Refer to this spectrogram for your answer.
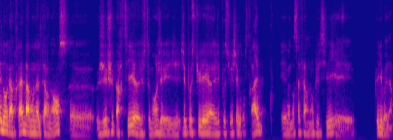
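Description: Somewhat breathy and dark, mellow in tone, a man speaks at a fairly quick pace with a fairly low pitch. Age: 20s. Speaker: growth marketing coach. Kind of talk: casual interview.

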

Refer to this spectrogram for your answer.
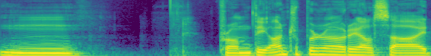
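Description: With a Finnish accent, a man speaks in a medium pitch and a dark, mellow tone. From Finland. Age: 40s. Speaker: entrepreneurship lecturer and coach. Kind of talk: podcast interview. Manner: halting.

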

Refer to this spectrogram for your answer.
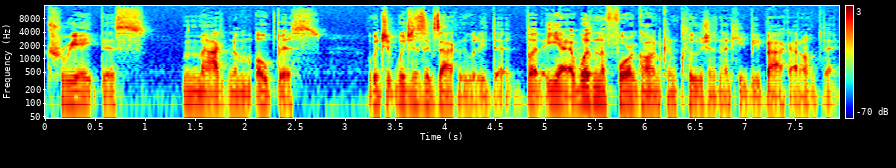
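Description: On a very clean recording with a silent background, a man with an American accent speaks in a very deep, low pitch with vocal fry and ordinary pitch variation. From US suburbs. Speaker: podcast co-host. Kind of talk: casual chat.

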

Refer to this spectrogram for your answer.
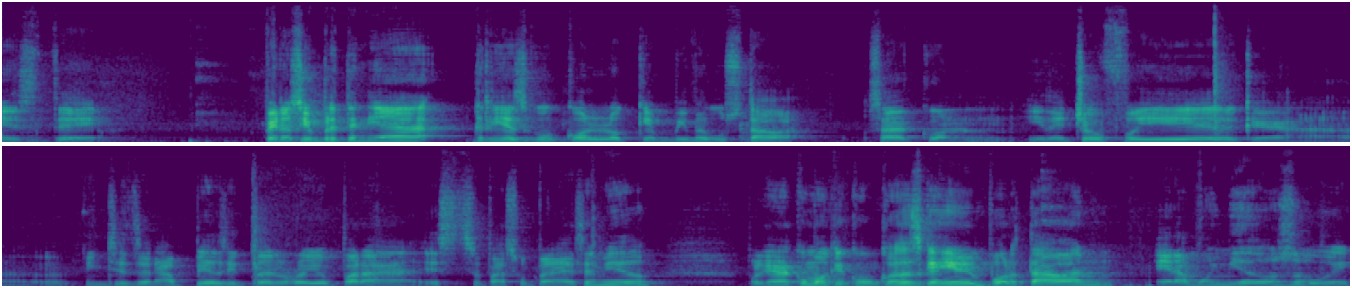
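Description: In a plain, everyday voice, a man with a fairly high pitch talks at a moderate pace with ordinary pitch variation. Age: 20s. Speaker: rapper and freestyler. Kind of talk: casual interview chat. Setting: studio.

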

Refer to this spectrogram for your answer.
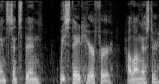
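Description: There is a man with an American accent talking in a monotone, flat intonation on a very clean recording with a silent background. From Texas. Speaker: former missionary. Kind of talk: interview testimony.

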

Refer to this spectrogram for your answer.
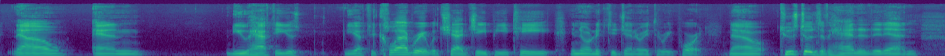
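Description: In a very clean recording with a silent background, a man talks at a moderate pace with a fairly low pitch, ordinary pitch variation, and a plain, everyday voice. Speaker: podcast moderator and lecturer. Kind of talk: panel discussion. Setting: studio.

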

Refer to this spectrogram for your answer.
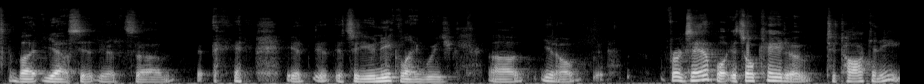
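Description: At a very slow pace, a man speaks with lively intonation and a fairly high pitch. His dark, mellow tone is somewhat breathy. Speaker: podcast host. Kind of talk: interview. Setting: in the guest's home.

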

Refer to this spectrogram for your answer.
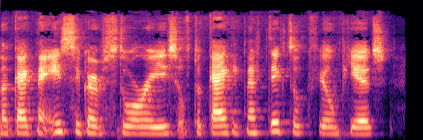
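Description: A woman speaks at a fairly high pitch in a flat monotone. The recording is very clean, with a silent background. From Netherlands, Kampen. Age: 30s. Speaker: streamer. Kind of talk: interview conversation. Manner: halting.

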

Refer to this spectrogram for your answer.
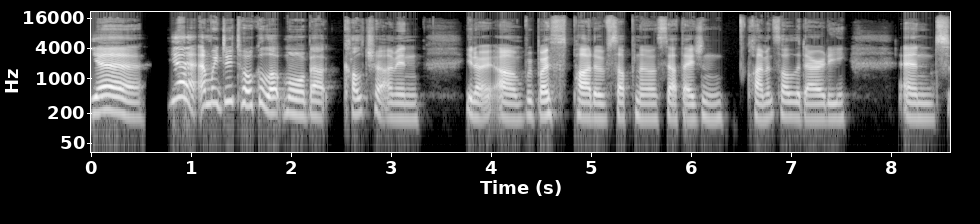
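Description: A woman with an Australian accent speaks at a moderate pace in a fairly low voice with ordinary pitch variation, recorded very clean against a silent background, with a dry, close sound and no echo. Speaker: illustrator and environmental campaigner. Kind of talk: casual interview.

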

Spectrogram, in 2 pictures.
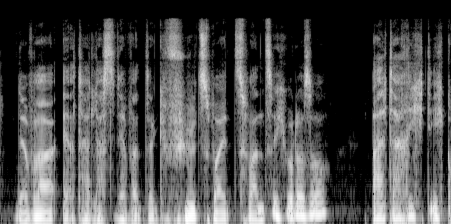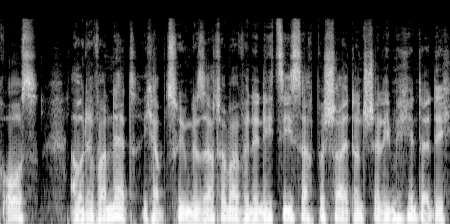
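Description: Somewhat breathy male speech at medium pitch, fairly quick, with lively intonation, dry, close sound with no echo and a very clean recording with a silent background. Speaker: podcast co-host. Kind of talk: casual chat.

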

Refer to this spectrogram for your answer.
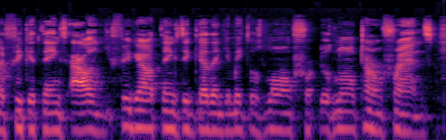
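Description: A woman's extremely low-pitched voice with a fairly bright tone.

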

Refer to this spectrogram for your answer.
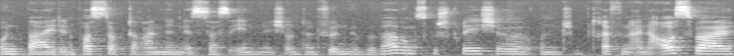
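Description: A woman speaks at a very deep, low pitch with fairly even intonation and hardly any pauses. Audible room echo and noticeable background noise surround her. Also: moderate pace. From Germany. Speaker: university equality officer. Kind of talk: podcast interview.

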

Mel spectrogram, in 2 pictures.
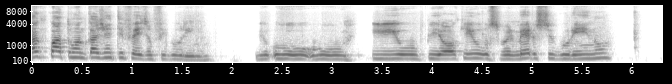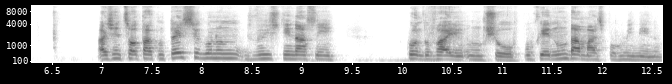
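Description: A woman's ordinary speaking voice, with ordinary pitch variation, at a moderate pace. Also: medium pitch for a woman. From Pernambuco countryside, Brazil. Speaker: costume maker and folk singer. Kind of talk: casual interview.

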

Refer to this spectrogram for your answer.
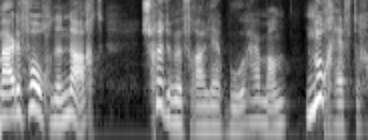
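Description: This clip is someone reading aloud in a natural voice.

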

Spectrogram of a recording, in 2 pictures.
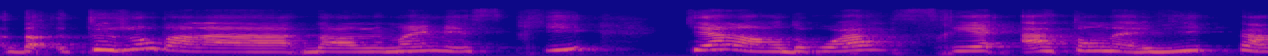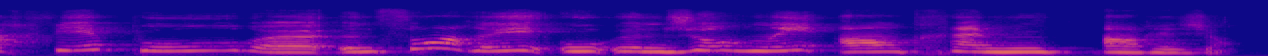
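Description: Speaking at a very slow pace, a woman uses a high pitch. Her intonation is lively. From Abitibi-Témiscamingue, Quebec. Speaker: podcast host. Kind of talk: casual interview.

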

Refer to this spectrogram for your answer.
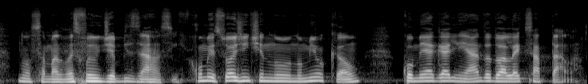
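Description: At a fairly quick pace, an ordinary speaking voice keeps fairly even intonation in a very clean recording against a silent background. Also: man, fairly high pitch for a man. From Minas Gerais, Brazil (Viçosa). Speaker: comedian and podcast co-host. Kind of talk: casual chat.

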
